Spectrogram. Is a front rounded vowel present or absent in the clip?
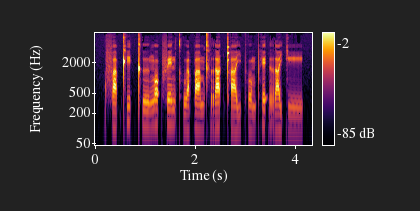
absent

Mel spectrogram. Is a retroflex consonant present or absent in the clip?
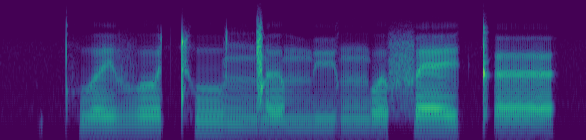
absent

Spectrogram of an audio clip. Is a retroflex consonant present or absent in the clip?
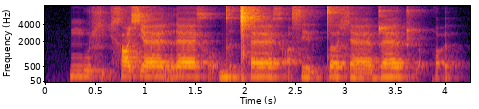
present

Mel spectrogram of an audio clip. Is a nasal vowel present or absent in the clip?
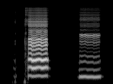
present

